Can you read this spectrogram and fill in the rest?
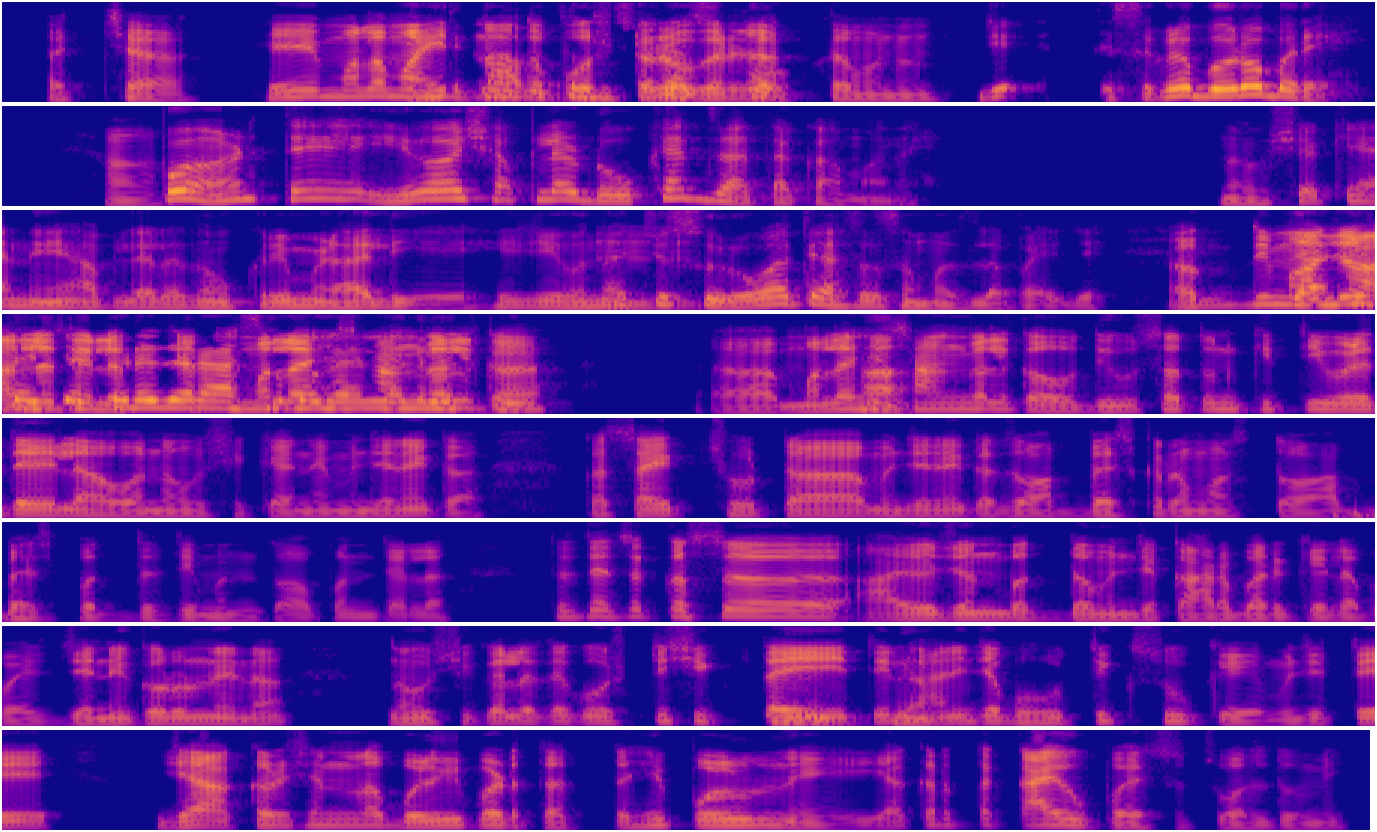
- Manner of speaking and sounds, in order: tapping; other noise; other background noise
- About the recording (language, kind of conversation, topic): Marathi, podcast, नवशिक्याने सुरुवात करताना कोणत्या गोष्टींपासून सुरूवात करावी, असं तुम्ही सुचवाल?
